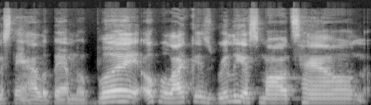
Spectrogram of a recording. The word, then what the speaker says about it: Opelika: Opelika. Opelika.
